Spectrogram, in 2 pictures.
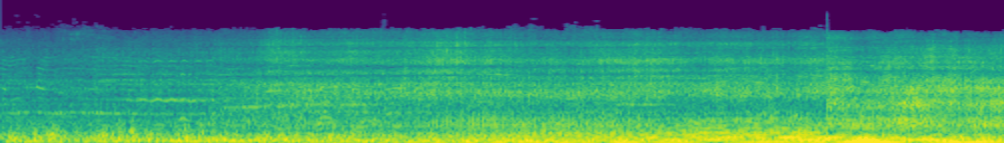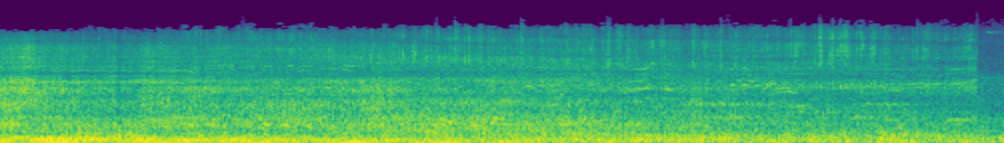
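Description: Propeller airplane engine passing on the runway, growing louder to a peak about eight to ten seconds in and then fading away. People are talking in the background.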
